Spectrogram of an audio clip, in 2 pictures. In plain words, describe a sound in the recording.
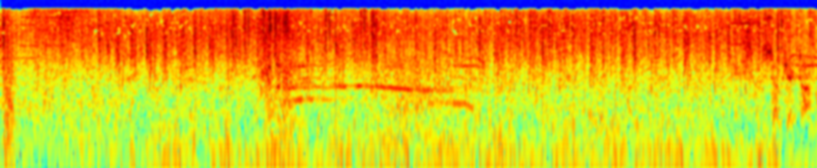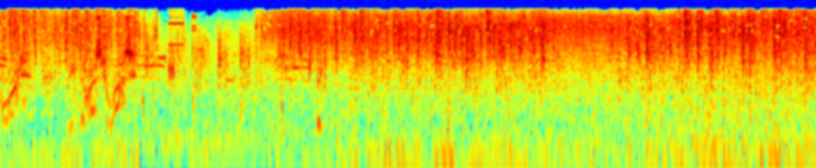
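Footsteps run quickly over hard ground and dirt.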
